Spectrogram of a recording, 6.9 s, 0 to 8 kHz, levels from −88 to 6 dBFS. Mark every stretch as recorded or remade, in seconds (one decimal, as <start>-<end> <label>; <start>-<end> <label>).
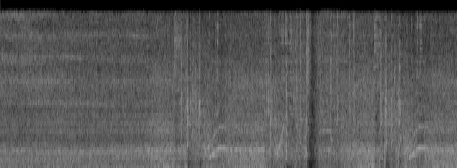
0.0-6.9 recorded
